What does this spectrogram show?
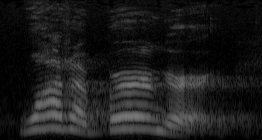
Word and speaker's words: Whataburger: people bit into it, they would say, "What a burger." So that's how you say it and that's where the name came from.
